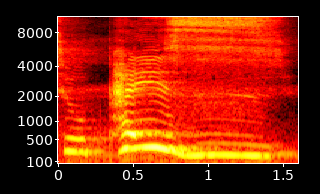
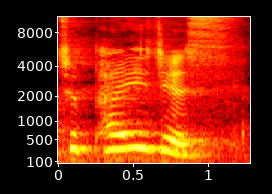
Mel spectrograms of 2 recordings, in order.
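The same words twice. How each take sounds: First: The plural ending ends in a buzzing z. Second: The plural ending ends in a hissing s. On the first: The speaker calls it right. "No, it's two pages" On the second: The speaker calls it wrong. "Not two pages"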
